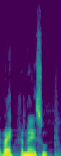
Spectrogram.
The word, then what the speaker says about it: rekh nesut: Tutto insieme si legge Rech Nesut, conosciuto dal re.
